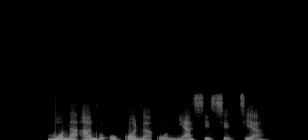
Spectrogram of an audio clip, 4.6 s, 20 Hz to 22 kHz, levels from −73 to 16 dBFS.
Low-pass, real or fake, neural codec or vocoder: 7.2 kHz; fake; codec, 16 kHz, 0.7 kbps, FocalCodec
